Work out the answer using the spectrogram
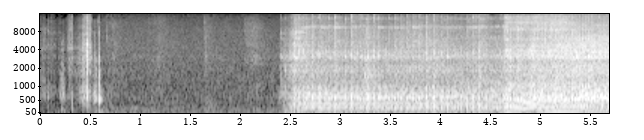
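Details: Relatively old Homelite gas-powered hedge trimmer after primer bulb and fuel line repair: after a pull it fires and settles into a steady, even two-stroke buzz, then revs up cleanly; running normally.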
